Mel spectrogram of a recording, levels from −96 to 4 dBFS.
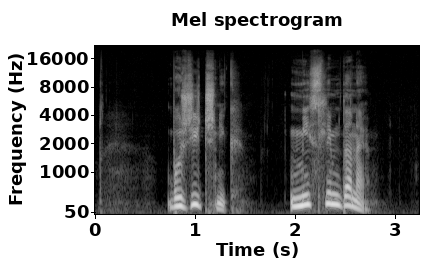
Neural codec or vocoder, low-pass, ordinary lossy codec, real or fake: none; 19.8 kHz; none; real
